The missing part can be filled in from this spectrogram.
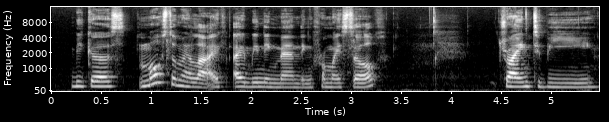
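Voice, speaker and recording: A woman speaks with a non-native accent at a fairly slow pace. The recording is very clean, with a silent background. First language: not English. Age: 20s. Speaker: lifestyle vlogger. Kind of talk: personal vlog monologue.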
